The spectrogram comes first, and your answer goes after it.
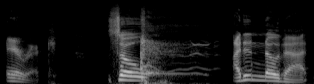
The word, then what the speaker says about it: Airk: Eric's name is spelled AIRK. They literally say it Eric.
